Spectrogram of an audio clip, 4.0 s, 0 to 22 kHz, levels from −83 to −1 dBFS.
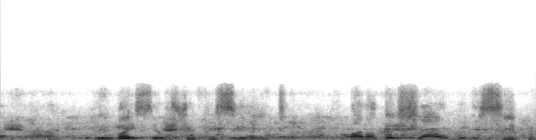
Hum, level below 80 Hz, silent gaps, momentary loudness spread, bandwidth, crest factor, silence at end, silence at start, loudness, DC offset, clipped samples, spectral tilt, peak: none; -62 dBFS; none; 12 LU; 9 kHz; 18 dB; 0 s; 0 s; -21 LUFS; under 0.1%; under 0.1%; -4 dB/octave; -2 dBFS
